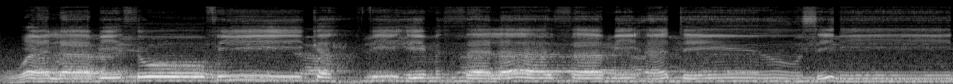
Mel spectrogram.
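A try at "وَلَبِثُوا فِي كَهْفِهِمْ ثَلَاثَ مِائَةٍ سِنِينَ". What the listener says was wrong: Mi'atin tu dia pendek ya. Mi'atin sini.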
